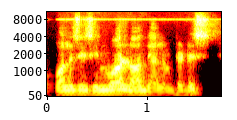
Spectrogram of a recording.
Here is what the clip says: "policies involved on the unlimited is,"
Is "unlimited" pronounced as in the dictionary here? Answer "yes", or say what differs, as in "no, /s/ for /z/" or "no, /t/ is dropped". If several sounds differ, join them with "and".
no, /n/ is dropped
